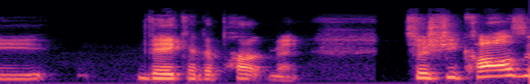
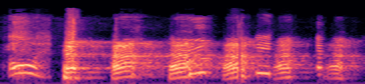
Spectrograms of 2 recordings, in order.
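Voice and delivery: high, loud, sarcastic with a laugh; villainous sarcastic taunt breaking into laughter; mocking menace; 5 semitones higher, 7 dB louder than usual. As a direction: toss it back at him in mock surprise. [name] mocking Ted back.

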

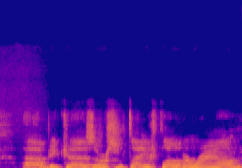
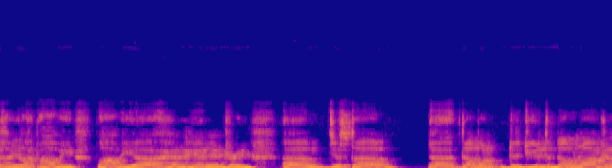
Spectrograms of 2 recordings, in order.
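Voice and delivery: usual speaking voice

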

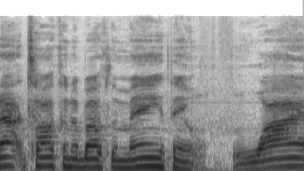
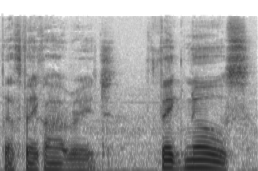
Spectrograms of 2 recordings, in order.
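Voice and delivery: Donald Trump impression; 3 semitones lower, 4 dB quieter than usual. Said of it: "my best Donald Trump impression".

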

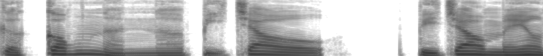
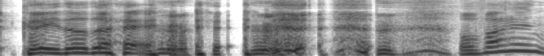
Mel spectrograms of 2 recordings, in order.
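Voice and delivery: laughing excited; 9 semitones higher, 5 dB louder than usual. Real, not acted. Delighted the reversal worked.

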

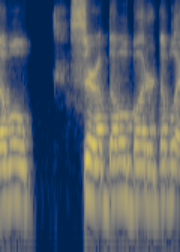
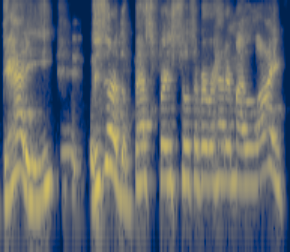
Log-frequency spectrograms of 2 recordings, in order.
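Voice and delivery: put-on higher, excited child's voice; excited little daughter; 7 semitones higher than usual. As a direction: gush like a little girl over breakfast. Daughter quoted praising French toast.

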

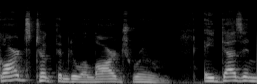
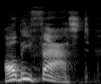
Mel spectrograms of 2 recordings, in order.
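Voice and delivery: eager promise; 7 semitones higher, 7 dB louder than usual. Acted. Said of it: "Drake promised".

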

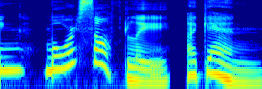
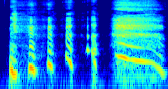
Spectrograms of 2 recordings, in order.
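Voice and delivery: high, bright happy laugh; delighted laugh; 12 semitones higher than usual. A narrator's reading. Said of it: "The masseur's laugh was a wonderful sound".

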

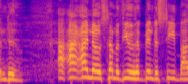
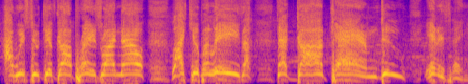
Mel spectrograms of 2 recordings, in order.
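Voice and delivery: high, loud, slow climactic shouting; preaching at full force; 6 semitones higher, 5 dB louder than usual. Acted. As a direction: roar it out to the congregation. Preacher at peak intensity.

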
